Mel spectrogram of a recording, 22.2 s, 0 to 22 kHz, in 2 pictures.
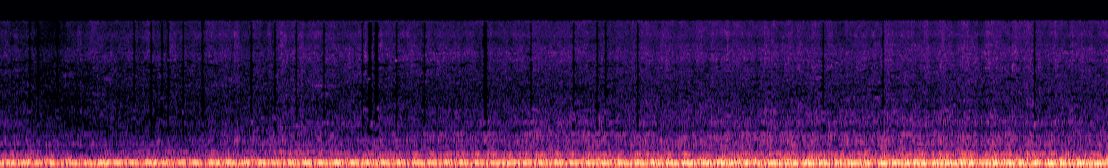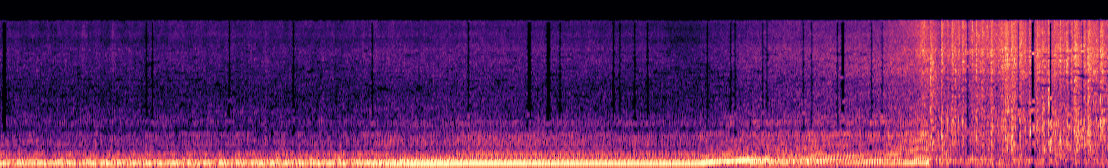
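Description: Drag race cars in a 28-inch tire class at a street car event, a loud sustained engine rumble that swells into a hard rev and accelerating roar near the end, with no talking.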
